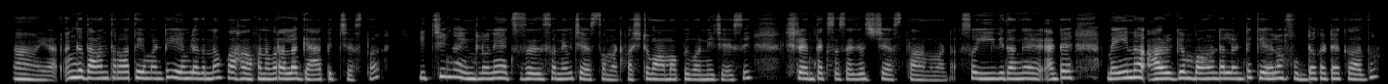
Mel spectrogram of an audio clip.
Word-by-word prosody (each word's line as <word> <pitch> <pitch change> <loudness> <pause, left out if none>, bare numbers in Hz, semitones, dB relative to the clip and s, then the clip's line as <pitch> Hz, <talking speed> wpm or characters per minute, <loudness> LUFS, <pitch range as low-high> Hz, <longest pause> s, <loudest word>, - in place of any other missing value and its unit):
ఆ! - - +3 0.3
యాహ్! 205 - -6
ఇంగ 320 +1 +7
దాని 285 +1 +3
తర్వాత 290 +1 0
ఏమంటే 280 +2 -2
ఏం 280 - +1
లేదన్నా 270 +1 0
ఒక 300 -2 0
హాఫ్ 255 -1 +1
అన్ 255 - +2
అవర్ 260 +1 +2
అలా 265 +1 +5
గ్యాప్ 235 +1 -2
ఇచ్చేస్తా. 235 +3 -8 0.5
ఇచ్చి 285 +5 -6
ఇంగ 350 -1 0
ఇంట్లోనే 265 +1 +1
ఎక్సర్‌‌సైజెస్ 250 -1 -2
అనేవి 255 +1 -2
చేస్తానమాట. 230 -3 -4
ఫస్టు 230 +3 -3
వామప్పు 230 +1 -2
ఇవన్నీ 225 0 -3
చేసి, 220 +7 -6 0.4
స్ట్రెన్త్ 275 -2 +3
ఎక్సర్‌‌సైజెస్ 245 -2 -3
చేస్తా 230 -1 -4
అనమాట. 200 -1 -12 0.2
సో, - - -4 0.2
ఈ - - +2
విధంగా 265 0 +2 0.2
అంటే 310 +5 +2 0.4
మెయిన్ 300 +4 +5 0.2
ఆరోగ్యం 270 +2 +4
బావుండాలంటే 270 +2 +1
కేవలం 275 +1 +2
ఫుడ్ 260 0 -1
ఒకటే 265 0 0
కాదు, 235 +6 -2
265 Hz, 175 wpm, -27 LUFS, 240-275 Hz, 0.5 s, ఇంగ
